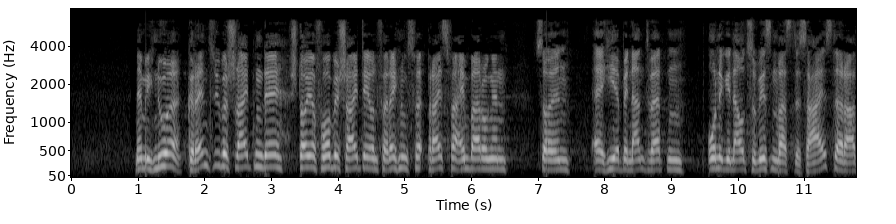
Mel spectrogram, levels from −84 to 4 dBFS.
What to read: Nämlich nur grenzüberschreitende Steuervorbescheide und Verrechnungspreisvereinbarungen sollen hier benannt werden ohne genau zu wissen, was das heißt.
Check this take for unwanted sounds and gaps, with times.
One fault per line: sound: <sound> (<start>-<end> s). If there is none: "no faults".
no faults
